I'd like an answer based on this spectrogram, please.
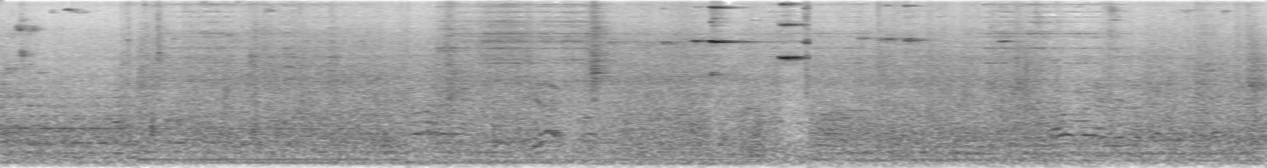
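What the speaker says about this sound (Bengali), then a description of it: "এখানে আরেকটা ট্রেন দাঁড়িয়ে আছে" A passenger train on the Sri Lankan hill line from Nanu Oya to Ella rumbles loudly and steadily close by, with people talking over the continuous rolling noise.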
